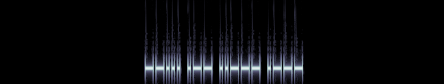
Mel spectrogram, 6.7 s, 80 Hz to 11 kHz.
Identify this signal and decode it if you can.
Morse code, heard as a keyed tone, about 29 wpm, 700 Hz. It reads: 7W2J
